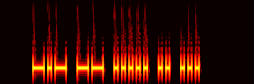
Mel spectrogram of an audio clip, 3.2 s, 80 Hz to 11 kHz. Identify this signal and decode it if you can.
Morse code, heard as a keyed tone, about 25 wpm, 700 Hz. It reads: KM5IS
